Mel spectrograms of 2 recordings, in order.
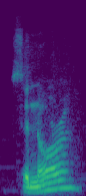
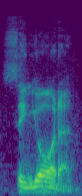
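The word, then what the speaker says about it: Señora: Sonora? I think I pronounced that Sonora correctly. He said I was late. He said I want like wait Sonora. I was like wait Sonora. Oh, okay, Senora.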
